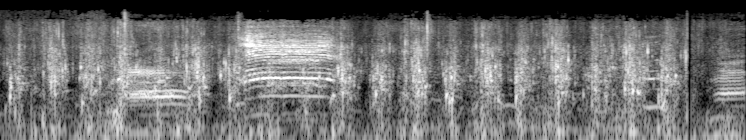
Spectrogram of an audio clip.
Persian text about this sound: بیشتر در این گزارش که با صدای مواشی آغاز می‌شود.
